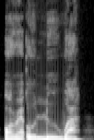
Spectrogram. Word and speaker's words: Ore Oluwa: My full name is Ore Oluwa, and there's a dot under the O and a dot under the E to show that it is Ore and not Ore, and there's an accent on the U and the A to show that it goes Ore Oluwa, goes up and down.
